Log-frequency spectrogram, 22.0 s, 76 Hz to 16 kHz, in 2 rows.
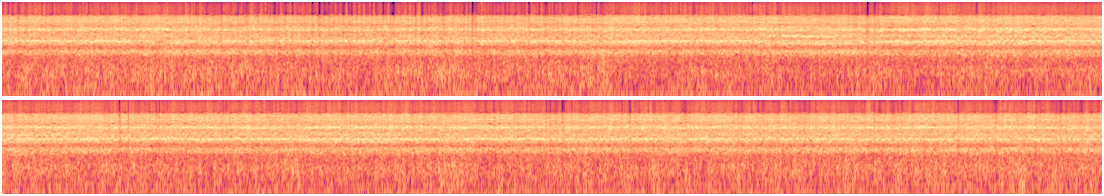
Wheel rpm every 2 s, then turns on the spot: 230, 230, 230, 230, 220, 210, 230, 220, 230, 230, 230.
none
